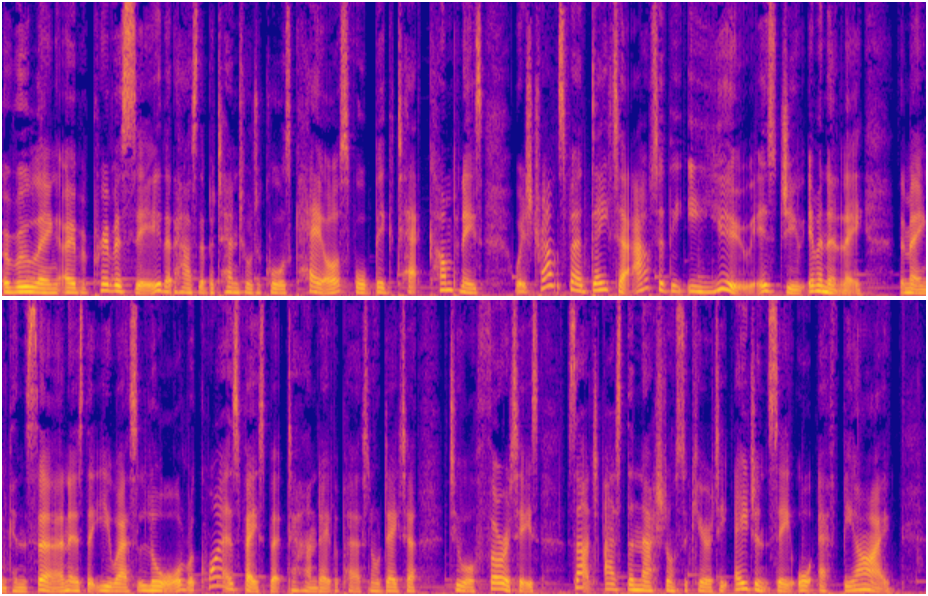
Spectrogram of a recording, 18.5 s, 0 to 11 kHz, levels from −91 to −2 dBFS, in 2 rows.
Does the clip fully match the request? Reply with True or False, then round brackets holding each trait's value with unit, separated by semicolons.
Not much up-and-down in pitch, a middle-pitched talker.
False (5.3 semitones; 165 Hz)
